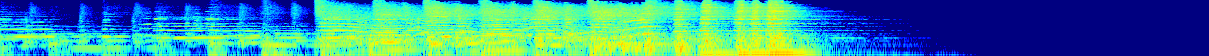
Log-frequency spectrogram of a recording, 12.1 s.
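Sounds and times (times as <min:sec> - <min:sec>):
march music: 0:00.0 - 0:09.5.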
